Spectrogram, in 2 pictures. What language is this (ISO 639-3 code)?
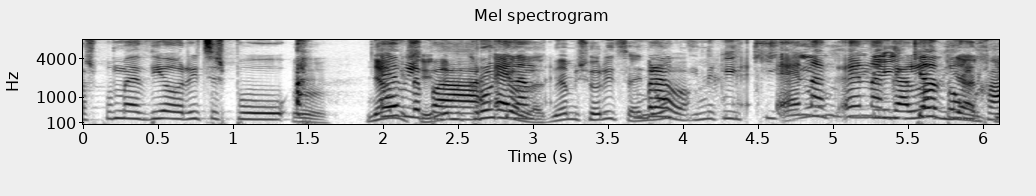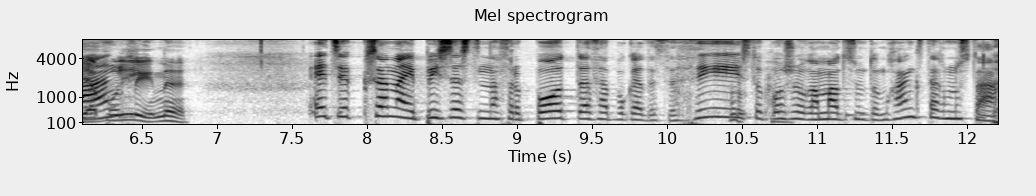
ell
